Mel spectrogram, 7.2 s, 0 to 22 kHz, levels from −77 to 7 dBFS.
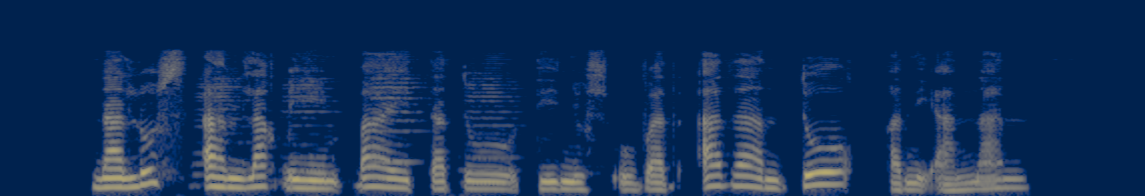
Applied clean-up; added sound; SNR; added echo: classical method spectral subtraction.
